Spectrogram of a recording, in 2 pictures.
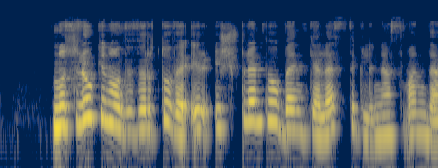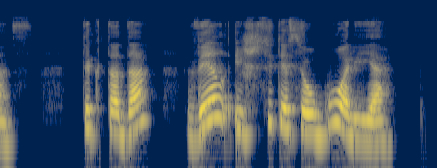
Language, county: Lithuanian, Klaipėda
